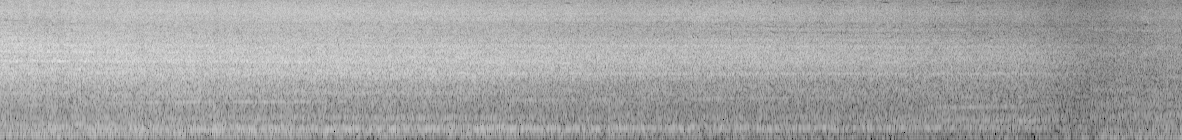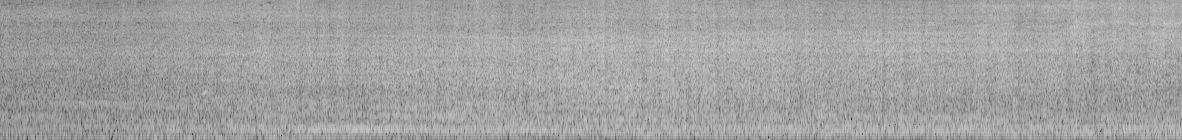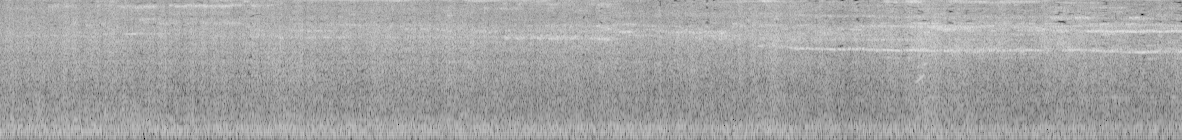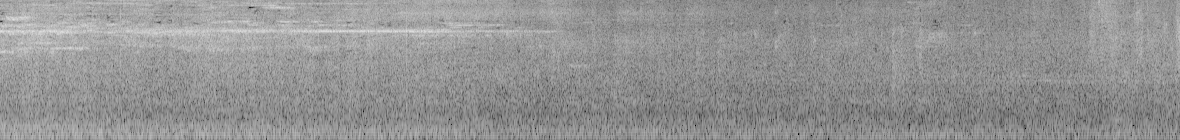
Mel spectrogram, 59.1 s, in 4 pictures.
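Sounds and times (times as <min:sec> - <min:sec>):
train wheels rumbling on rail: 0:00.0 - 0:59.0
wheel squeal: 0:29.4 - 0:52.3.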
